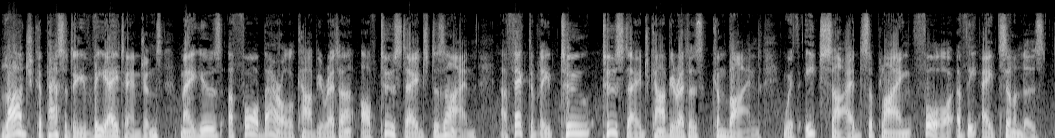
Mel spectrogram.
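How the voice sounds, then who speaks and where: Husky male narrator with lively intonation. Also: mid-range voice. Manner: measured, precise, explanatory. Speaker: narrator of an educational film. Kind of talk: scripted instructional narration.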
